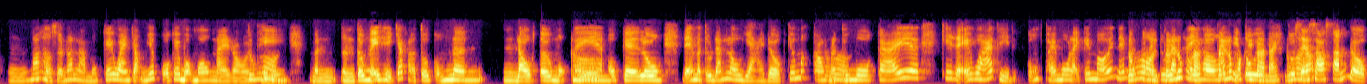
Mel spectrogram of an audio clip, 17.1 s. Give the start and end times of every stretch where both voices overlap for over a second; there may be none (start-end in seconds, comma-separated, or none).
14.1-16.4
